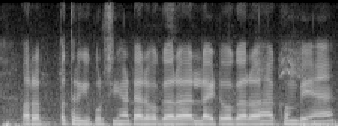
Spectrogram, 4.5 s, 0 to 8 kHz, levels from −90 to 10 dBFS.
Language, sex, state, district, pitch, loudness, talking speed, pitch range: Hindi, female, Haryana, Jhajjar, 175 Hz, -15 LUFS, 170 wpm, 170-180 Hz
